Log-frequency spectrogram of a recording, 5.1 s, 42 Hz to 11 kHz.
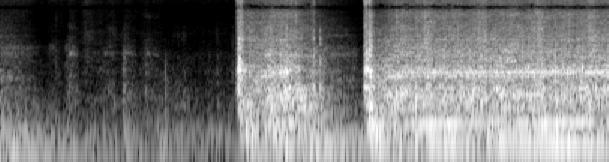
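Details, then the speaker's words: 1966 Cadillac Eldorado that sat about 40 years: the starter churns it over quickly on a Cummins battery, a few steady turns a second, but it never fires or catches. Crank, no start. "There you go. She kicking over, but she ain't catching."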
